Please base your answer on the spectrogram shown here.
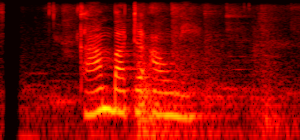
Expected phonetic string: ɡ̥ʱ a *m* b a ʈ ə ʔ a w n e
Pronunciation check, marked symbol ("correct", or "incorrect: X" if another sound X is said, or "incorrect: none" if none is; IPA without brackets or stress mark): correct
